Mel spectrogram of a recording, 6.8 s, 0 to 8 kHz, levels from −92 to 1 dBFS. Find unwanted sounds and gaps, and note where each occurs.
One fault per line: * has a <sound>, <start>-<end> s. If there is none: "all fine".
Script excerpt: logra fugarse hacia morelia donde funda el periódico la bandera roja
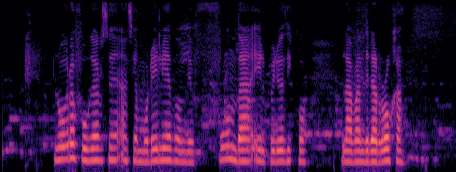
all fine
